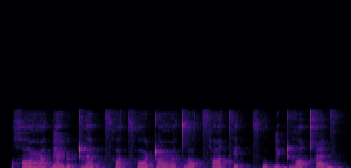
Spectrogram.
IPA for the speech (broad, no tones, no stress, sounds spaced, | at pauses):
χ ɒ ʕ ɒ ɗ ɛ ɽ u ʈ l ɜ b t͡sʰ ɒ t͡sʰ ɔ ʈ ɔ ʕ o t l ɔ t͡sʰ ɑ tʰ e t t͡sʰ u ɓ i ɖʱ ɒ qʰ i d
